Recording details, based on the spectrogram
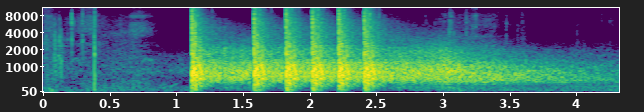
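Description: A Sig P365 Macro Comp pistol fires six sharp, loud shots at close range, one alone and then five in a quick string, with the report ringing out and decaying after the last shot.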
